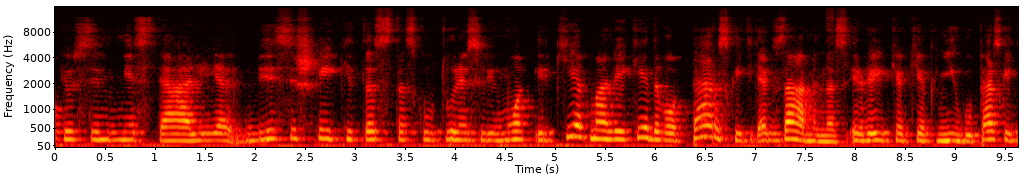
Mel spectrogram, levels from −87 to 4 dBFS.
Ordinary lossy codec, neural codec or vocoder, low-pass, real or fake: Opus, 24 kbps; vocoder, 44.1 kHz, 128 mel bands every 256 samples, BigVGAN v2; 14.4 kHz; fake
